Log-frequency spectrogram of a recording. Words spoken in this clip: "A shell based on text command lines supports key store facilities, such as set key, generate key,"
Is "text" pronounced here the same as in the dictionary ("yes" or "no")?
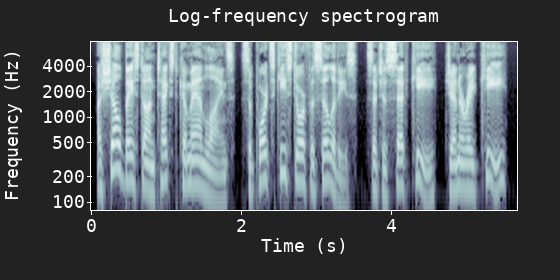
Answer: yes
